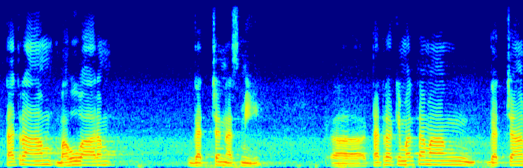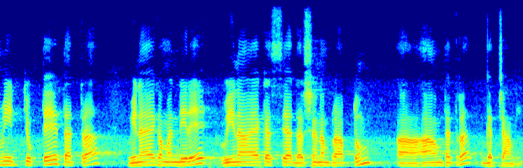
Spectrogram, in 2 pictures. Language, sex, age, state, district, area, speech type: Sanskrit, male, 18-30, Telangana, Hyderabad, urban, spontaneous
